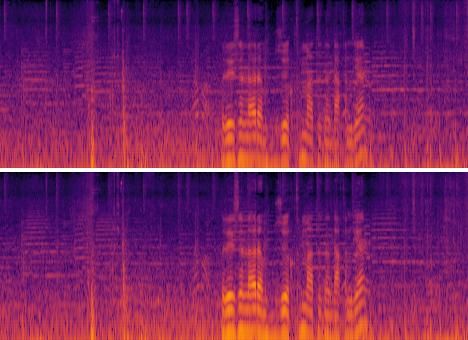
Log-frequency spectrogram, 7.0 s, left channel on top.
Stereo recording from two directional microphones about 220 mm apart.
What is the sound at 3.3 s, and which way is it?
Speech, 15° right (ahead or behind).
